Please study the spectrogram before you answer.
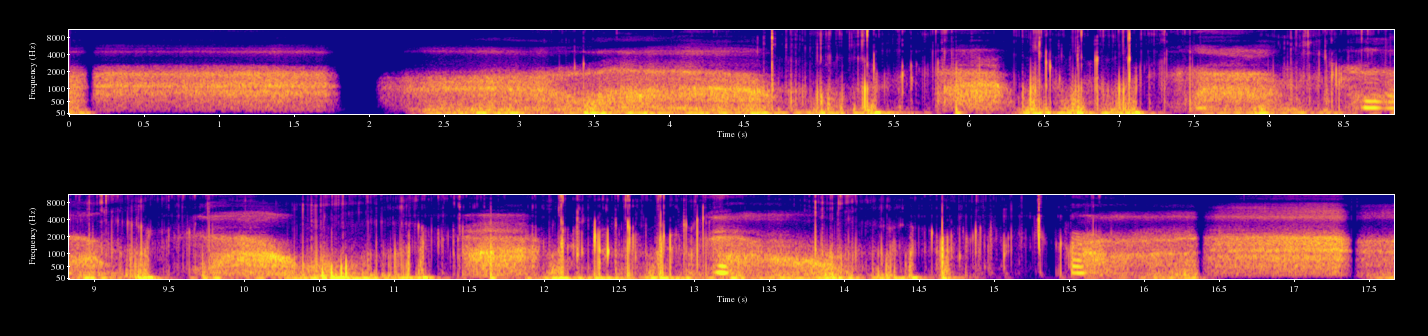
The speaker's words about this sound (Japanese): おとなしくお耳ペロペロされてればいいの。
